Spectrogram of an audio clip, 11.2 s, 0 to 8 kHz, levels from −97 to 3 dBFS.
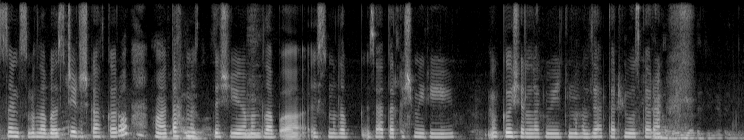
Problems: background sounds at intervals, background conversations at intervals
